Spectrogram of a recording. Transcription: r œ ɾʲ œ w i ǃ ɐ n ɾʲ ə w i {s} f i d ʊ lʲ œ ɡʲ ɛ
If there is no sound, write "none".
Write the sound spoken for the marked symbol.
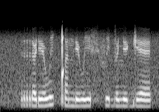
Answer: s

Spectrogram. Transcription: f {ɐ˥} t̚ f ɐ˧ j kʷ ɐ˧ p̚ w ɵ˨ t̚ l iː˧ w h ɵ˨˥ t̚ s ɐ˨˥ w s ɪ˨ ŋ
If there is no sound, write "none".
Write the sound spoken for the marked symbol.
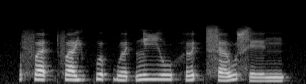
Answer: ɐ˧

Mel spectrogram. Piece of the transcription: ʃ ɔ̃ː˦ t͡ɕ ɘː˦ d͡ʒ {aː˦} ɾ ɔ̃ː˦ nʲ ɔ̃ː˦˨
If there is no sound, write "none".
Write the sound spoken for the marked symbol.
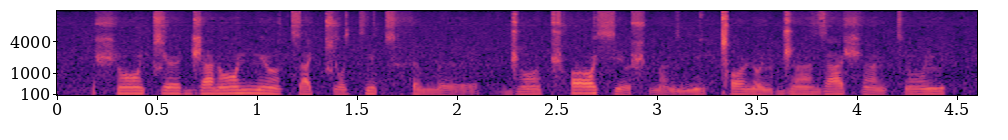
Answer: a˦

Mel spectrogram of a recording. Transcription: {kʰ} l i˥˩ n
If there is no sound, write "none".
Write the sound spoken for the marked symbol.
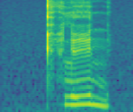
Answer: kʰ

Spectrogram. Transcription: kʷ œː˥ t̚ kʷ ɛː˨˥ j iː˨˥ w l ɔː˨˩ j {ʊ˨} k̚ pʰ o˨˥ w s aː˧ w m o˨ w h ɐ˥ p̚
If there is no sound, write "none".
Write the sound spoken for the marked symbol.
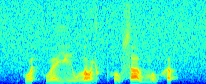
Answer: ʊ˨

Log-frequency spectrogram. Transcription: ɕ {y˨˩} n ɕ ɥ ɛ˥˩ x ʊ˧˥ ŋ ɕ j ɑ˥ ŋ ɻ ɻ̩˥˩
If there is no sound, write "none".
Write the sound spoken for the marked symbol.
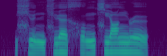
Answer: y˨˩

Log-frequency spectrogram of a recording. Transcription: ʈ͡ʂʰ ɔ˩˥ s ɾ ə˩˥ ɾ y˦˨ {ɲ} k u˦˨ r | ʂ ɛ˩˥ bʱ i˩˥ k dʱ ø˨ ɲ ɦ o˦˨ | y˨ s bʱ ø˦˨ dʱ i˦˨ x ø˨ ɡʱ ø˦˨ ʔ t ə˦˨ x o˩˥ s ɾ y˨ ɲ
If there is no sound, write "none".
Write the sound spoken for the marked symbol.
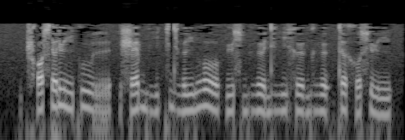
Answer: ɲ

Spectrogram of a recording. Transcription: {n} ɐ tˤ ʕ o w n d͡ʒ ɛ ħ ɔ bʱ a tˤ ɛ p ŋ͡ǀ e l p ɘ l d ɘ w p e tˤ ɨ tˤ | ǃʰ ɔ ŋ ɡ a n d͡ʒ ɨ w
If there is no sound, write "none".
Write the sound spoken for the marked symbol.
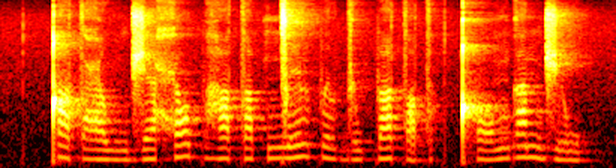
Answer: ǃ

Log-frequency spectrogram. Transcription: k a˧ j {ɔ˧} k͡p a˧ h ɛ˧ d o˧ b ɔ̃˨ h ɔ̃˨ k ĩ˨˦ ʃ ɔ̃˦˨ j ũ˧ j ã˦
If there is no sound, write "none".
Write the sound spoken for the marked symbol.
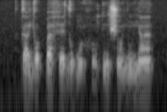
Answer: ɔ˦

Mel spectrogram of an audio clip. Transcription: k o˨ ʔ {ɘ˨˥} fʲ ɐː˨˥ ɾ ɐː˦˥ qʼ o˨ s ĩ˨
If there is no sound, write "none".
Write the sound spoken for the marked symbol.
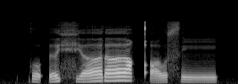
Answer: ɘ˨˥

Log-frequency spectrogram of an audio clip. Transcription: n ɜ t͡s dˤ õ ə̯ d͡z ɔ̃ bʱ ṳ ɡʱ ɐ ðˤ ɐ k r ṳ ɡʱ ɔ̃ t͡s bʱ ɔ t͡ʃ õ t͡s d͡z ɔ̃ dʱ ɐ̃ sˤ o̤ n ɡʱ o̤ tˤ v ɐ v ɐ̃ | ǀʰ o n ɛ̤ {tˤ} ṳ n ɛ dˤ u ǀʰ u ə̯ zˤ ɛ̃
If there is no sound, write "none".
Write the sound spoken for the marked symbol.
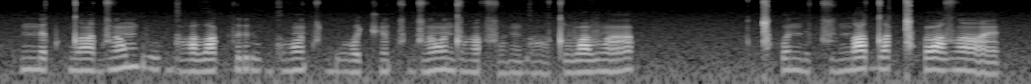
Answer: t͡s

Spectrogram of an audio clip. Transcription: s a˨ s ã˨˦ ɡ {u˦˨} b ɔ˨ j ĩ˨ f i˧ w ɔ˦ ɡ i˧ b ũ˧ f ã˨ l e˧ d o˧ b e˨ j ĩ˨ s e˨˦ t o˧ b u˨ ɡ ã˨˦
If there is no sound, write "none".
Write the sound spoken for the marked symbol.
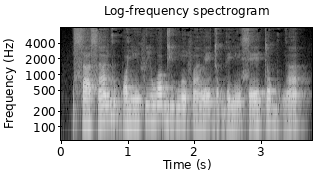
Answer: u˦˨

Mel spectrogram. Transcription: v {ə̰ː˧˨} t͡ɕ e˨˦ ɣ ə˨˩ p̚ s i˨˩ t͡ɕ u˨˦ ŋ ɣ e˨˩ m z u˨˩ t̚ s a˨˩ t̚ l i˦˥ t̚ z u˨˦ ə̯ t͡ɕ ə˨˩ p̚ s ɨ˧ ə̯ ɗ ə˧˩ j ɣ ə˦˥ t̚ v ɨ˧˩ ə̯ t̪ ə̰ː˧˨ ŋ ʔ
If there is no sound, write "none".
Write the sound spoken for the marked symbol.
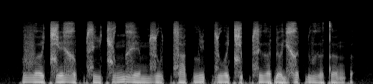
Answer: əː˧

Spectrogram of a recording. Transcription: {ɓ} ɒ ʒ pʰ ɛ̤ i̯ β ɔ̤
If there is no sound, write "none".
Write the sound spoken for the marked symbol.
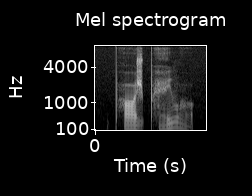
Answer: pʰ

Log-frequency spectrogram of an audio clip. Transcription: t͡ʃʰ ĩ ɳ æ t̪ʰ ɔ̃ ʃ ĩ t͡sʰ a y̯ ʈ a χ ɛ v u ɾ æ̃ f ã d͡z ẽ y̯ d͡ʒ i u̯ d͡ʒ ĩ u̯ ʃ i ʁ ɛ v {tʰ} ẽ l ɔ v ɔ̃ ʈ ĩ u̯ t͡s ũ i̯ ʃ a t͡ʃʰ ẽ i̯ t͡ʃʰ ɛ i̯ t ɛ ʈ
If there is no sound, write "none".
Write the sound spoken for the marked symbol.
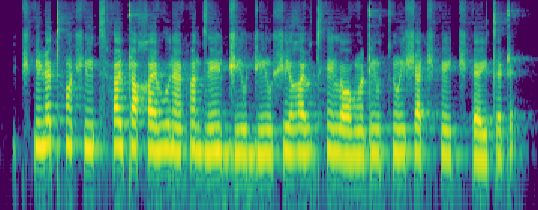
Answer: tʰ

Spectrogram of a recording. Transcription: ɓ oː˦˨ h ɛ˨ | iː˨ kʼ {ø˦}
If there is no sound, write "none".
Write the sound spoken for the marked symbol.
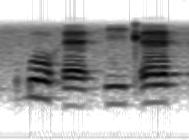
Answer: ɛ˦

